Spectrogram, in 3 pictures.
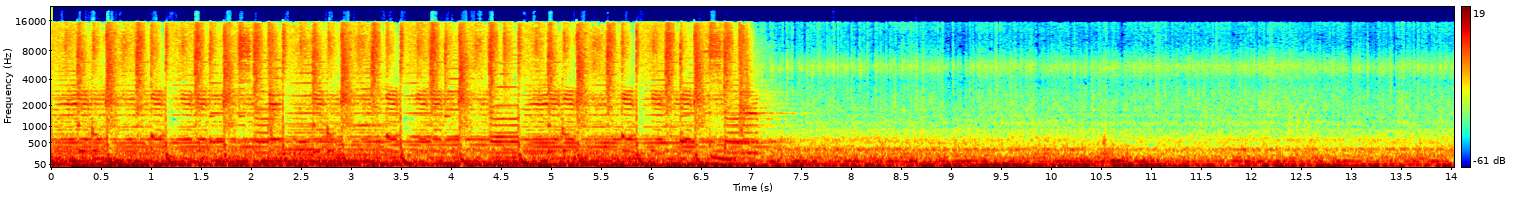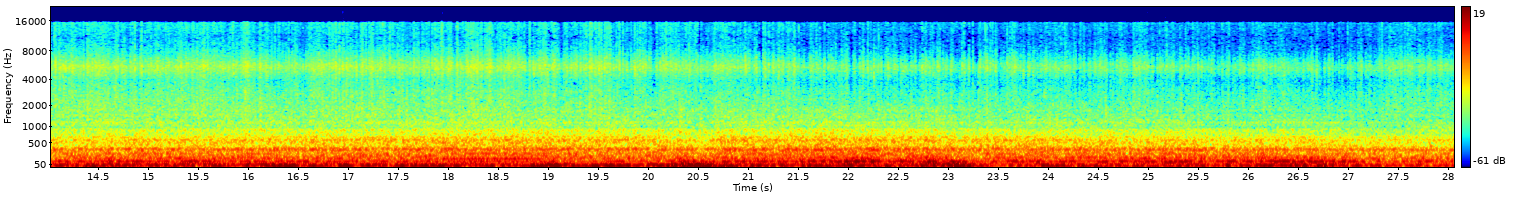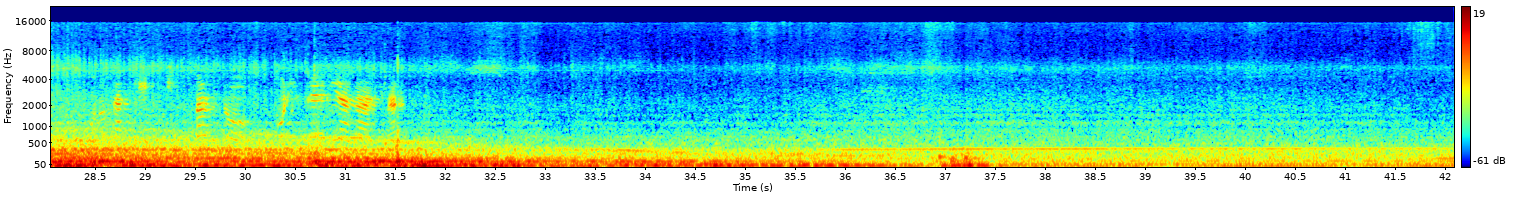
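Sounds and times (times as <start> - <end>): strong wind buffeting microphone: 7.4 - 37.8.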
